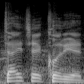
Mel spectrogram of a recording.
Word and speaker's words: Dayche Coeriel: Jamstalk, I'm here with Dayche Coeriel.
